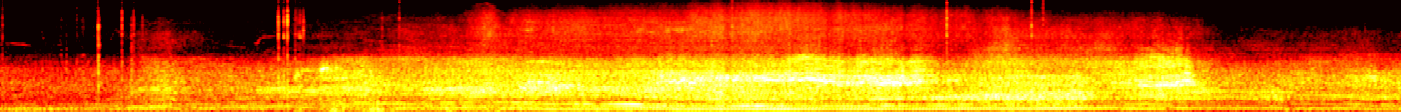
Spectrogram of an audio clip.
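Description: Subaru Impreza WRX engine driven hard through an autocross cone course, with tyres squealing. The sound builds over several seconds, is loudest about eight seconds in as the car passes, and drops off suddenly about twelve seconds in.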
